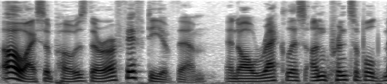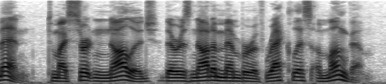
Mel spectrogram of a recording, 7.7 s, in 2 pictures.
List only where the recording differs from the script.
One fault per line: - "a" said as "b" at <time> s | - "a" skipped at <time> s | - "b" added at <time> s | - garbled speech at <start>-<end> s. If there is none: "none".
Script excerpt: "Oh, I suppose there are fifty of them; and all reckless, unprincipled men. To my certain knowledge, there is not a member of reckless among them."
none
